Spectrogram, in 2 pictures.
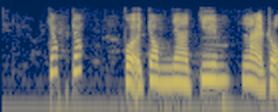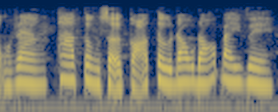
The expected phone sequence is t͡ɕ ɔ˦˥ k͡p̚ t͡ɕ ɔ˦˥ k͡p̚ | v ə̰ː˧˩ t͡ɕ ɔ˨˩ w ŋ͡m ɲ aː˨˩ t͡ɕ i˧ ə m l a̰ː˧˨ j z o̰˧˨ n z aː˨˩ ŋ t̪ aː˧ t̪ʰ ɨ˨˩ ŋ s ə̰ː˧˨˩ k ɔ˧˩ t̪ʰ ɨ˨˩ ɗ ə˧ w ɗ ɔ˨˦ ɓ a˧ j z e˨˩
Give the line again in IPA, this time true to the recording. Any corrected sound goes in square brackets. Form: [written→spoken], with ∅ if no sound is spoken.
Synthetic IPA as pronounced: t͡ɕ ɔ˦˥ k͡p̚ t͡ɕ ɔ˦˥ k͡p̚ | v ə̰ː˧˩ t͡ɕ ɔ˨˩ w ŋ͡m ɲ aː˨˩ t͡ɕ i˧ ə m l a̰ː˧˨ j z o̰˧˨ n z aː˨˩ ŋ [t̪→t̪ʰ] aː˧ [t̪ʰ→t̪] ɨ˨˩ ŋ s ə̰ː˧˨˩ k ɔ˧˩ [t̪ʰ→t̪] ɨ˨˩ ɗ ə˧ w ɗ ɔ˨˦ ɓ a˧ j [z→v] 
